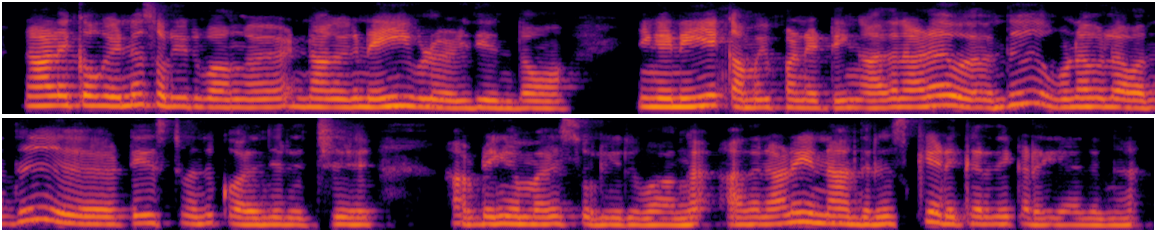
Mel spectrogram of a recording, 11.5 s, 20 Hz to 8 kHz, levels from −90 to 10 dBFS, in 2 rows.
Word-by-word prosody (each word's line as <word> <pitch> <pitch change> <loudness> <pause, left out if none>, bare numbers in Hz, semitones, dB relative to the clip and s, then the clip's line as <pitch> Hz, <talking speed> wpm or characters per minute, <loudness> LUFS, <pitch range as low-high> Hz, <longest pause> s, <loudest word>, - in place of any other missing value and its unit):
நாளைக்கு 260 +1 +5
அவங்க 255 -1 +3
என்ன 275 +2 +1
சொல்லிடுவாங்க, 220 -4 0 0.3
"நாங்க 220 0 +2
நெய் 245 +3 +6
இவ்ளோ 220 -3 +1
எழுதியிருந்தோம், 195 -1 -1 0.4
நீங்க 230 0 +6
நெய்ய 250 +3 +6
கம்மி 210 0 0
பண்ணிட்டீங்க. 195 0 -1
அதனால 225 +3 +2 0.3
வந்து 275 +9 -2 0.2
உணவுல 225 -1 +2
வந்து, 210 +10 -5 0.5
டேஸ்ட் 215 0 -4
வந்து 215 +3 -5
குறைஞ்சிருச்சு" 180 0 -2 0.6
அப்டிங்கற 195 +1 0
மாரி 190 +1 -1
சொல்லிருவாங்க. 175 -1 -1 0.2
அதனால 200 +7 +1
நான் 200 -1 +2
அந்த 185 - -1
ரிஸ்க் 245 +6 -2
எடுக்கிறதே 195 0 -2
கிடையாதுங்க. 170 -1 -4
200 Hz, 145 wpm, -23 LUFS, 185-225 Hz, 0.6 s, நெய்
